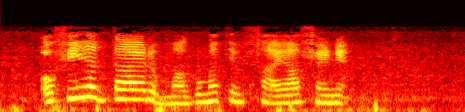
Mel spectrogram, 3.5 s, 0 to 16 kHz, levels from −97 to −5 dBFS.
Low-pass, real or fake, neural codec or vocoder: 7.2 kHz; real; none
